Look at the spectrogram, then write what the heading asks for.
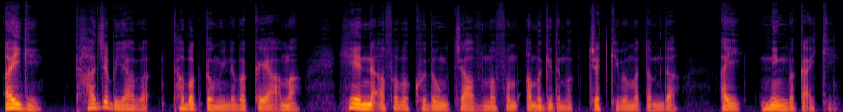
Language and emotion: Manipuri, sad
